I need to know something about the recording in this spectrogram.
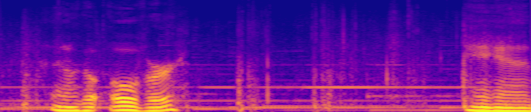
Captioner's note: footsteps crunching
